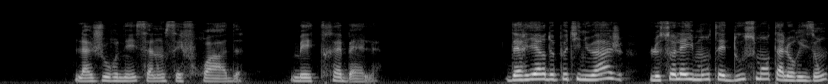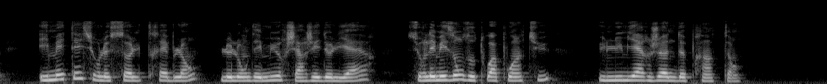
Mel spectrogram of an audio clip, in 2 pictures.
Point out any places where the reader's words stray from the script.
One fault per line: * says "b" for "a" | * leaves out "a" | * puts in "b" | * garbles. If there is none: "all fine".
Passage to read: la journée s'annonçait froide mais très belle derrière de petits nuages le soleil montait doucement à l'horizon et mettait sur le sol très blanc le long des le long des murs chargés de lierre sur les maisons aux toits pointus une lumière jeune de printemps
* leaves out "le long des"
